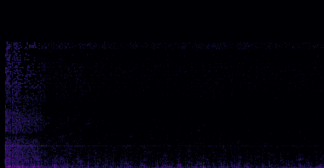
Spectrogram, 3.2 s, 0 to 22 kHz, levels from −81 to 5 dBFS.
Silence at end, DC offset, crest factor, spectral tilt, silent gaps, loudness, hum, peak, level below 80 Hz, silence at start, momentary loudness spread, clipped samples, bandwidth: 0 s; under 0.1%; 24 dB; -2.5 dB/octave; none; -59 LUFS; none; -38 dBFS; -72 dBFS; 0.05 s; 9 LU; under 0.1%; 17 kHz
